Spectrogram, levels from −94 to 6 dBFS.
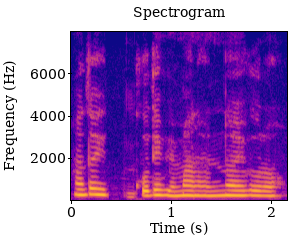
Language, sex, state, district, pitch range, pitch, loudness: Chakma, female, Tripura, West Tripura, 220-250 Hz, 230 Hz, -13 LUFS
